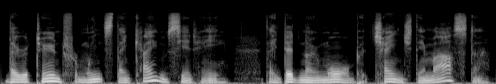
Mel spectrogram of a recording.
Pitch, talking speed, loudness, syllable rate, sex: 110 Hz, 195 wpm, -18 LUFS, 4.7 syllables/s, male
